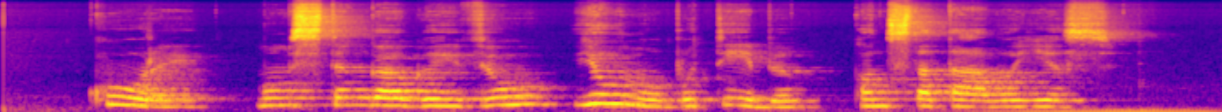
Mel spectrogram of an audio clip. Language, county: Lithuanian, Vilnius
